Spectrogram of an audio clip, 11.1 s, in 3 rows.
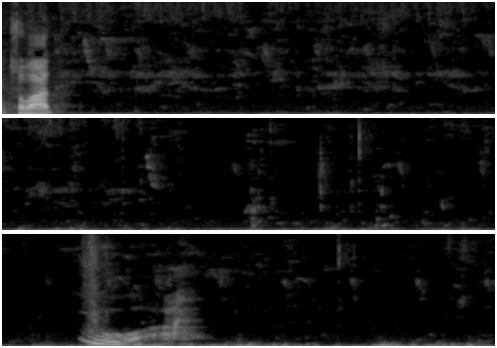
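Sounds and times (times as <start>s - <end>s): small birds chirping: 0.0s - 11.0s
faint clicks: 9.8s - 10.1s.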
